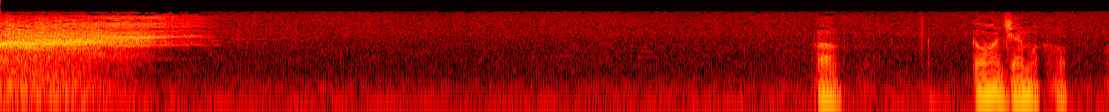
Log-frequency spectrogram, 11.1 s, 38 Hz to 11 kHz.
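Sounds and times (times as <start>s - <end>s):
woman screaming: 0.0s - 2.2s.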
